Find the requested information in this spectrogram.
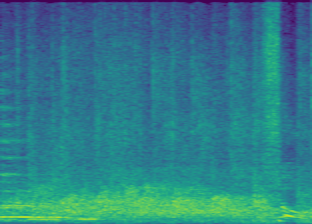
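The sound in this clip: Audience cheering and clapping, a dense, loud and steady roar of applause and shouts that holds at one level for the full couple of seconds.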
